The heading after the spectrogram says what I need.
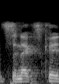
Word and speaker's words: Synecdoche: Like one of them is called, if I pronounce it correctly, Synecdoche, New York.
